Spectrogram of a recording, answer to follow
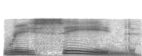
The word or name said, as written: reseed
